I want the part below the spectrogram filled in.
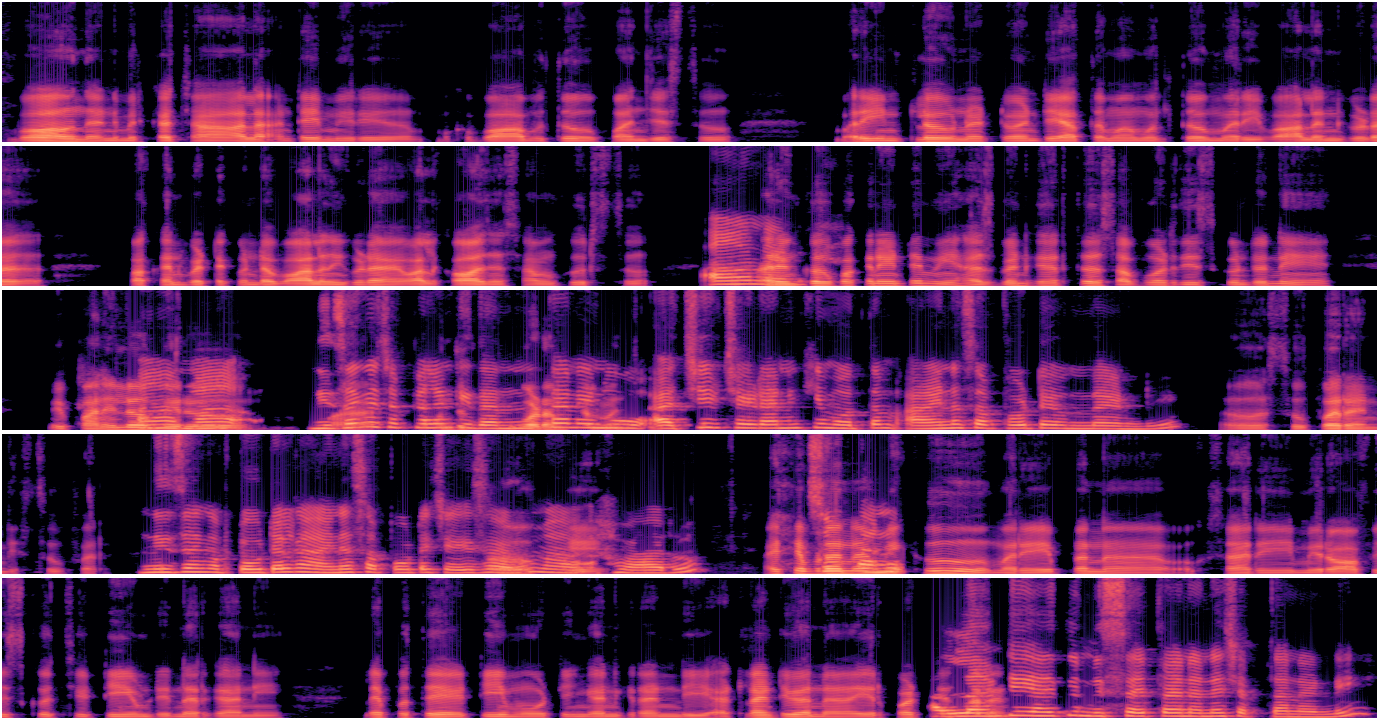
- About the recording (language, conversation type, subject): Telugu, podcast, ఇంటినుంచి పని చేసే అనుభవం మీకు ఎలా ఉంది?
- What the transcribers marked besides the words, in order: in English: "హస్బెండ్"; in English: "సపోర్ట్"; other background noise; in English: "అచీవ్"; in English: "సూపర్!"; in English: "టోటల్‌గా"; in English: "సో"; in English: "ఆఫీస్‌కొచ్చి టీమ్ డిన్నర్"; in English: "టీమ్ అవుటింగ్"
